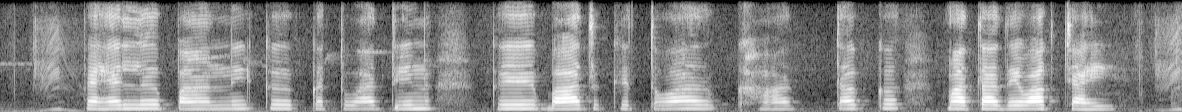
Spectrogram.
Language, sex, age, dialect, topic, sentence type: Maithili, female, 18-24, Angika, agriculture, question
